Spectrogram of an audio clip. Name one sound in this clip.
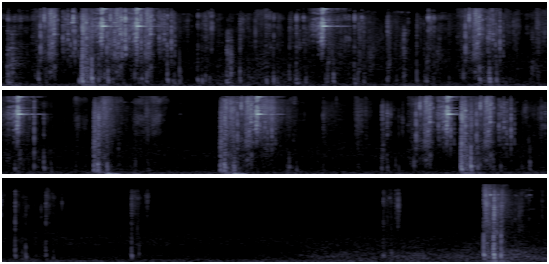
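Footsteps thud and scrape steadily on hard ground.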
